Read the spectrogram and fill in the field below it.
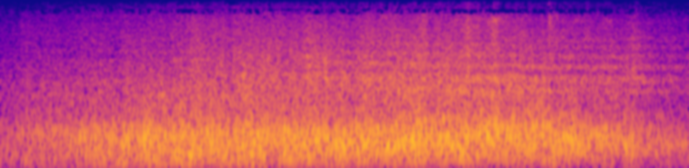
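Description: A train rolls past on the rails, its broad rumble swelling in and then easing off over several seconds, with a faint rhythmic clatter of wheels on track.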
